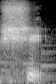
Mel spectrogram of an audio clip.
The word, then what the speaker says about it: 是: nói hả, chữ 是 phát âm là sh y ngắn không cong lưỡi phần đuôi, là cái giọng miền Nam. Còn miền Bắc là SH y ngắn R, là từ sợ, giọng miền Bắc.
